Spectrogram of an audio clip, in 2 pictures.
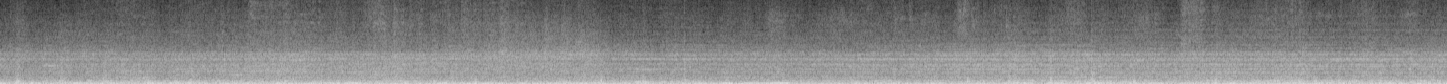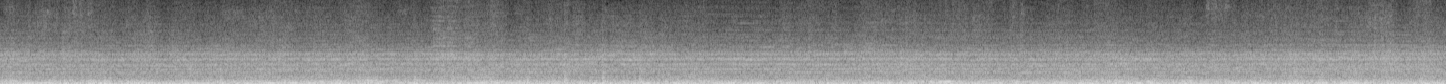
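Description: Norfolk Southern coal train's hopper cars rolling past: a steady rumble and clatter of steel wheels on rail, with several thin steady squealing tones held above it.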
